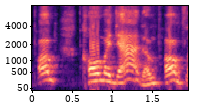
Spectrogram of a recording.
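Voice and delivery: put-on squeaky high, overexcited kid; giddy excitement. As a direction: geek out like a little kid. Retelling excitement about interviewing Arnold.

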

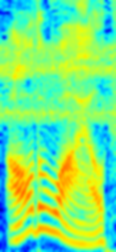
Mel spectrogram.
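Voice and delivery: ordinary delivery

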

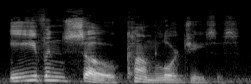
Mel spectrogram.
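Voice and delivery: slow, hushed reverent reading; slow reverent quote. Acted. Preacher reading John's last words, slow and reverent.

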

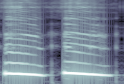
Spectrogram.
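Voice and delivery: high, loud hooting; owl's hoot. Acted. Owl calling to the spider, high loud hoot. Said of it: "asked the owl".

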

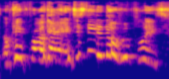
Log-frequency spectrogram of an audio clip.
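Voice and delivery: loud, high, rushed words; frantic. Real, not acted. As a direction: stumble over yourself, desperate to find out. Frantic to learn the cast.

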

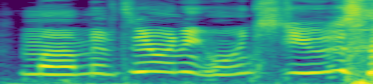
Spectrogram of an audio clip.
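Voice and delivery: put-on very high pleading mama's boy; whiny kid voice. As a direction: beg mom like a helpless child. Acting as a needy son.

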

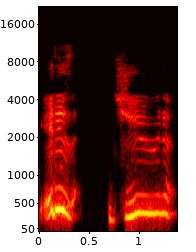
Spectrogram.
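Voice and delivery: high, drawn-out disbelief; retold amazement. Skier amazed at the date, high slow wonder. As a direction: marvel slowly in a high voice. Acting out amazement at summer skiing.

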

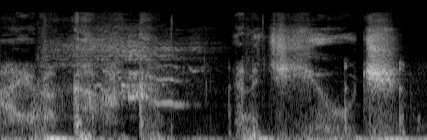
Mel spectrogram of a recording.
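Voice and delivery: barely voiced whisper in the ear; hushed, soft confession. Shown as a demonstration. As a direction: whisper it close and secretive. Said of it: "Yeah, whisper in his ear".

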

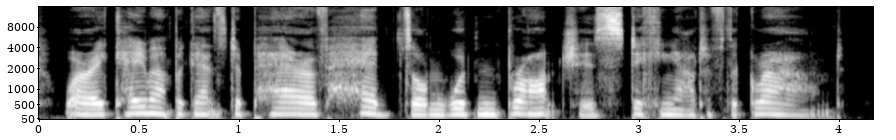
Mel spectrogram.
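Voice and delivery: plain reading voice

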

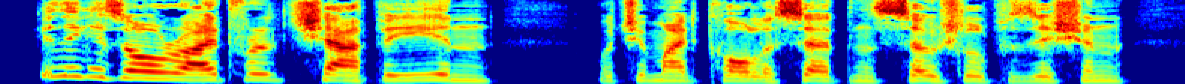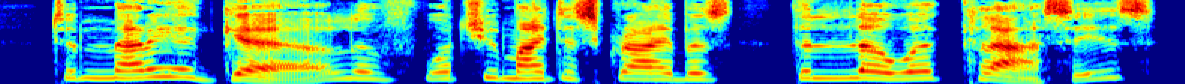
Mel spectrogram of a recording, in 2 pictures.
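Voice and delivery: put-on high, quick, eager young gentleman; chatty upper-class chap. Plays anxious, chatty Bertie.

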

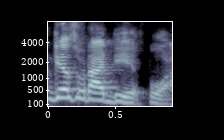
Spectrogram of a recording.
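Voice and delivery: normal talking voice

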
